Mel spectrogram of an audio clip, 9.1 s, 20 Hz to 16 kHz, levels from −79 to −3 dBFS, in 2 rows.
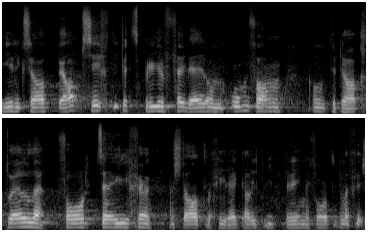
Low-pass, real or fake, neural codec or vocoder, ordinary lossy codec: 14.4 kHz; fake; codec, 32 kHz, 1.9 kbps, SNAC; none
